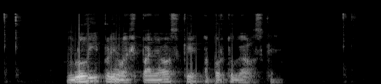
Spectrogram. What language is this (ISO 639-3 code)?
ces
